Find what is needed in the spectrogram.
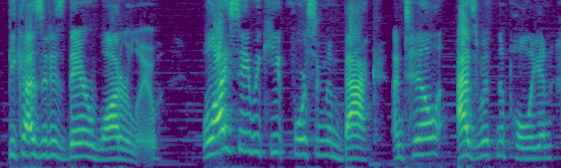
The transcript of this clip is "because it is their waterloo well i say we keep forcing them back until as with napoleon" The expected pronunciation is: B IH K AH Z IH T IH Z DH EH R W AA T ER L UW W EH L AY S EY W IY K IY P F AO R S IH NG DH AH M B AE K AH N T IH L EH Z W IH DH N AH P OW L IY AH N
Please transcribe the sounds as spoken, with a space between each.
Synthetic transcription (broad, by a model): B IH K AH Z IH T IH Z DH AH R W AA T ER L UW W EH L AY S EY W IY K IY P F AO R S IH NG DH AH M B AE K AH N T IH L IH Z W IH DH N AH P OW L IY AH N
